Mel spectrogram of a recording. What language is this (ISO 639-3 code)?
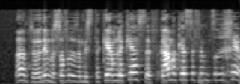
heb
